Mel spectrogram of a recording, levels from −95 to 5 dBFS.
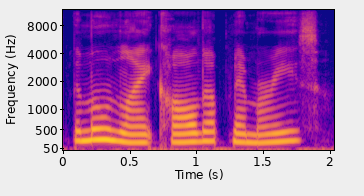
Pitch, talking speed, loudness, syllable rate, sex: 215 Hz, 145 wpm, -14 LUFS, 5.3 syllables/s, female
